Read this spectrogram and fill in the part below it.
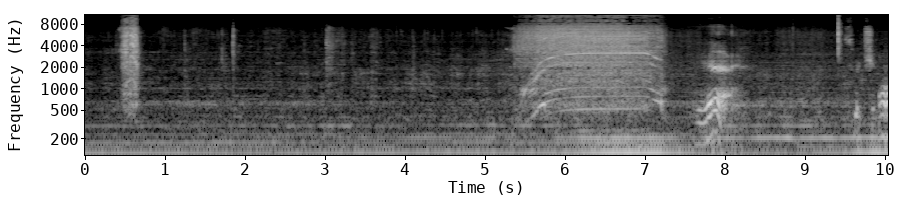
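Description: A power drill fitted with an auger, set to drill mode at speed two, whirs up for about two seconds with a rising then steady whine, followed by a short squeal; faint background noise otherwise.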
